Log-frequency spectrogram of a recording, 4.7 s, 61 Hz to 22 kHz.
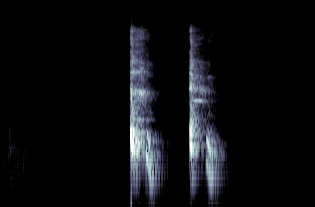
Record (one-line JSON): {"cough_length": "4.7 s", "cough_amplitude": 29204, "cough_signal_mean_std_ratio": 0.2, "survey_phase": "beta (2021-08-13 to 2022-03-07)", "age": "65+", "gender": "Female", "wearing_mask": "No", "symptom_none": true, "smoker_status": "Ex-smoker", "respiratory_condition_asthma": false, "respiratory_condition_other": false, "recruitment_source": "REACT", "submission_delay": "2 days", "covid_test_result": "Negative", "covid_test_method": "RT-qPCR", "influenza_a_test_result": "Negative", "influenza_b_test_result": "Negative"}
